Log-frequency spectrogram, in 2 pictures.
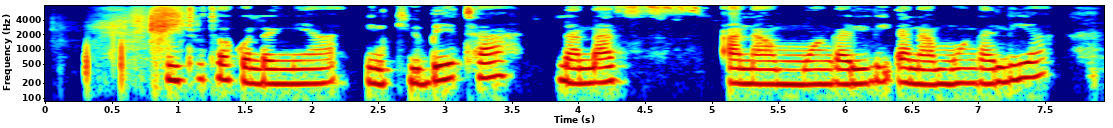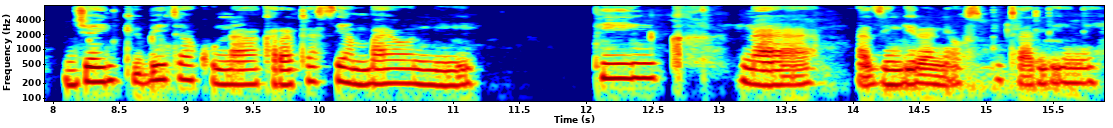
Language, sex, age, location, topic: Swahili, female, 18-24, Kisii, health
